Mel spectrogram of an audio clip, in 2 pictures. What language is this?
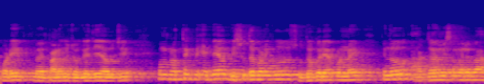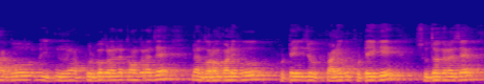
Odia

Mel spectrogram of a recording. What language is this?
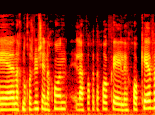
Hebrew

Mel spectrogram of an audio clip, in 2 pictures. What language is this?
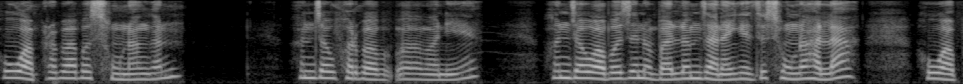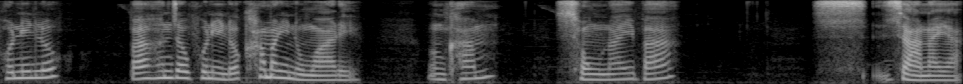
Bodo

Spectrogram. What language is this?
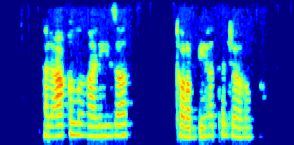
Arabic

